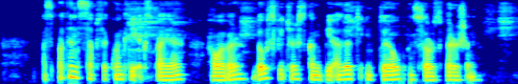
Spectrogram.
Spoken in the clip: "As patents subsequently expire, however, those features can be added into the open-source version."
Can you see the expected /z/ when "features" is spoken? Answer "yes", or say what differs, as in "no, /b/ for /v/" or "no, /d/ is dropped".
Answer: no, /s/ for /z/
